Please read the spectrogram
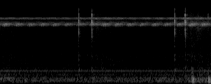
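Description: Steady high-pitched chirring of crickets, with a few sharp clicks about a second in and again near the end.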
